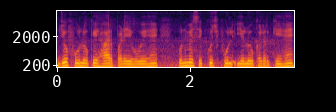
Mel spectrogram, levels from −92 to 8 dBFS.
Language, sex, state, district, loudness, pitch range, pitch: Hindi, male, Uttar Pradesh, Lalitpur, -15 LUFS, 135-155 Hz, 145 Hz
